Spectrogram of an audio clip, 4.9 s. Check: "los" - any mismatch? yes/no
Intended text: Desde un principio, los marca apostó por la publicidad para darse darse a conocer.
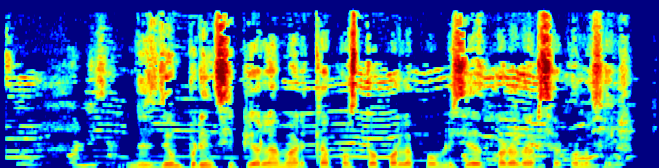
yes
